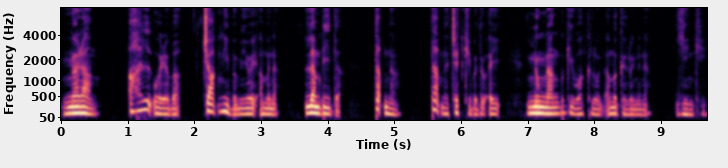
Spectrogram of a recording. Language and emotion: Manipuri, sad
